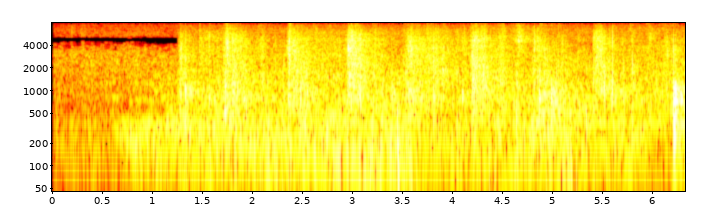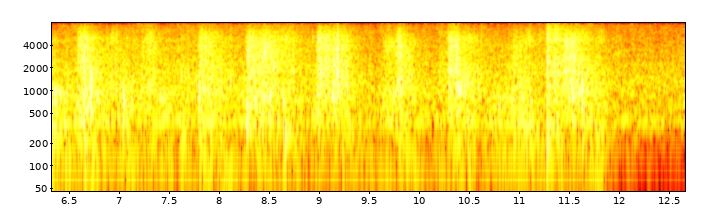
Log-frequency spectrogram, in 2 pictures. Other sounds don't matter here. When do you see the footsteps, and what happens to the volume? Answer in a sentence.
The footsteps can be heard from 1.2 to 11.9 s, at a steady volume.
